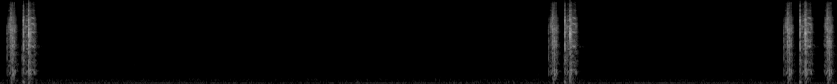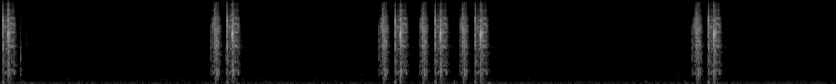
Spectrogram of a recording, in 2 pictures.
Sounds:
Mechanisms, Camera

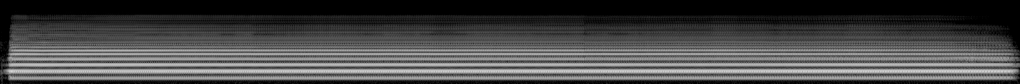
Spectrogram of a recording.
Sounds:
Musical instrument, Music, Wind instrument

